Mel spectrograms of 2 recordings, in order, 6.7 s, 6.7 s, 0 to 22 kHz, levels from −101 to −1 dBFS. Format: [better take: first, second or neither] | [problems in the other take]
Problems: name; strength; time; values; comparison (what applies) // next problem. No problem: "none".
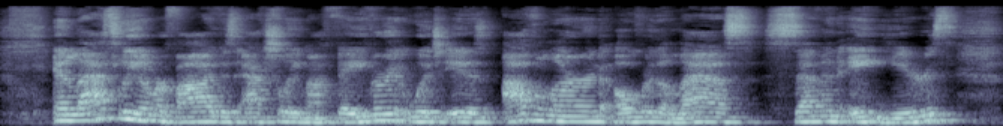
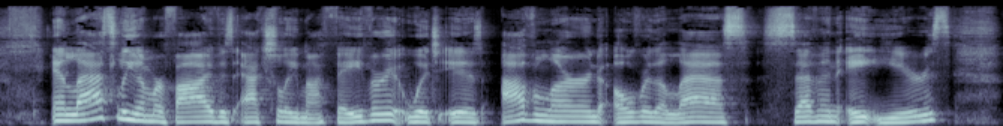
second | off-mic speech; far // room echo; slight; dies away in 0.3 s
